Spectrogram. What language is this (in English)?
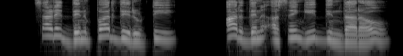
Dogri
